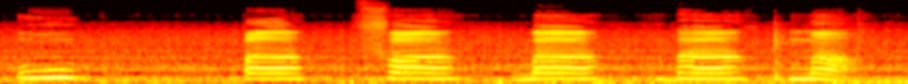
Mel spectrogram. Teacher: प, फ, ब, भ, म, ओष्ठ का प्रयोग हो रहा है, इसलिए इसको ओष्ठ्य ध्वनि कहा जाता है।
